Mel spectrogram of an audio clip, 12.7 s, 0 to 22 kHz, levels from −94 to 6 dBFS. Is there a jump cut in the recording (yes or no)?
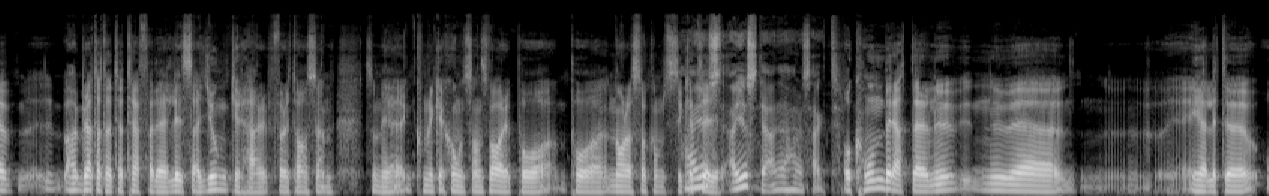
no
